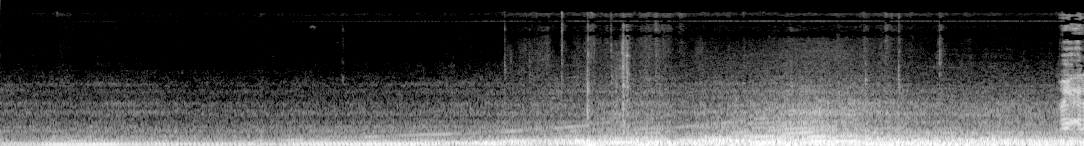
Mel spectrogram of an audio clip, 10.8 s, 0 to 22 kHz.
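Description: A BMW M2 CS on the road gives a soft, muted engine rumble from inside the cabin that rises steadily as the car accelerates, with a growing tonal sweep and no talking.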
